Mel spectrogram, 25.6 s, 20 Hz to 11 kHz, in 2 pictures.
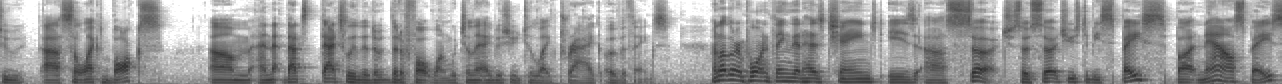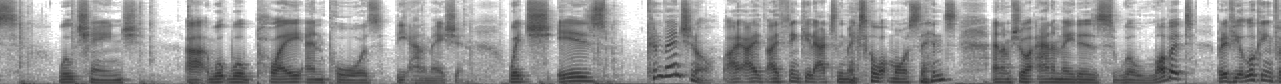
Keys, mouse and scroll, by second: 2.3 click, 3.1 click, 3.4 click, 4.1 click, 4.4 click, 5.1 click, 5.3 click, 6.0 click, 11.9-14.5 typing, 16.7-18.7 typing, 24.5 space.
